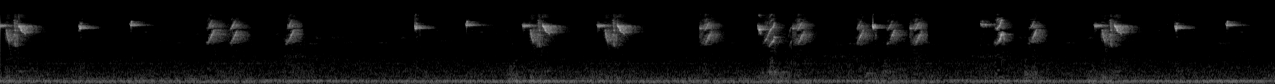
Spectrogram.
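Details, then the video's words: Canario criollo, or saffron finch, singing a long run of rapid high chirps and short whistled notes, steady and lively throughout, with a low background hum. "CANTO DE CANARIO CRIOLLO CANTANDO"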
